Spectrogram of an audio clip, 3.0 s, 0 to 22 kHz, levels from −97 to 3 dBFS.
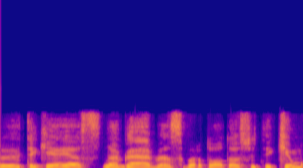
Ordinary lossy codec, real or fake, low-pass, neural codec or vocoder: AAC, 64 kbps; fake; 7.2 kHz; codec, 16 kHz, 2 kbps, X-Codec, HuBERT features, trained on LibriSpeech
